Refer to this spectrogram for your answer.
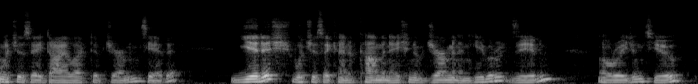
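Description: A man, middle-aged, giving a playful, animated recorded lecture, reading out word lists with jokes along the way. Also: fairly low pitch, breathy edge. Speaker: teacher.

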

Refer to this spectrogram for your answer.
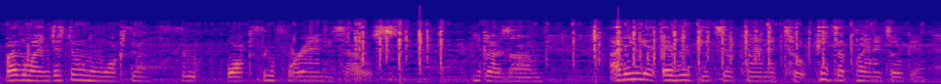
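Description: A woman's voice: medium pitch, fairly even intonation, moderate pace, noisy background. A young woman giving rambling, casual commentary while playing a video game, wandering into chatty asides. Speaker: gamer. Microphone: camera filming a TV screen. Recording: dull lo-fi home video with game music. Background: game music.

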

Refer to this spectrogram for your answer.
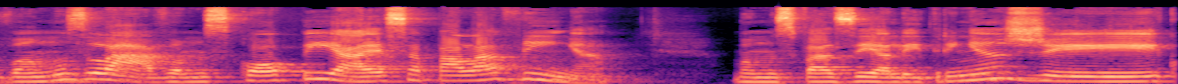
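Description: A woman teaching a remote handwriting lesson to preschool children, guiding each letter stroke in a slow, sing-song teacher voice full of diminutives. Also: mid-range voice. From Brazil.

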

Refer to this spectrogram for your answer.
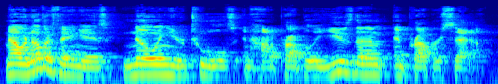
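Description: A man's voice: medium pitch, moderate pace. A man in his thirties giving practical shop tips in a casual how-to style, with joking asides. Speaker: woodworking channel host. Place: home woodworking shop, indoors. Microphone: camera-mounted, filmed at arm's length and from a tripod. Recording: echoey shop room.

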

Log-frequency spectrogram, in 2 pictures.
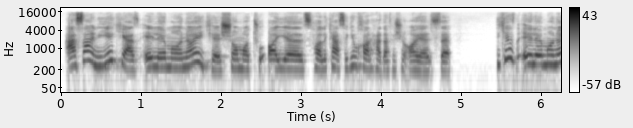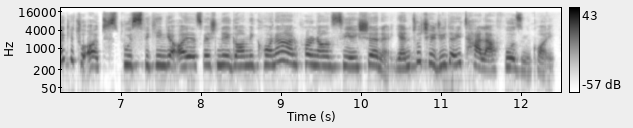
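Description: A woman with a high, bright-sounding voice leads an online lesson, speaking to her students as an English teacher. Her pitch swings widely as she explains and quizzes them, keeping the delivery animated. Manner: lively, explains with questions to students.

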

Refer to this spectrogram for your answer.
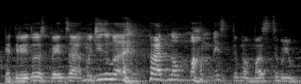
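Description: A young man with a Mexican accent, livestreaming a game and chatting loosely with his viewers in slang. His voice sits a little high and sounds bright and forward. Faint game music plays under him. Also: lively intonation, normal speed. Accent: Mexican Spanish. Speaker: gaming streamer. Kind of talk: casual livestream chat while gaming.

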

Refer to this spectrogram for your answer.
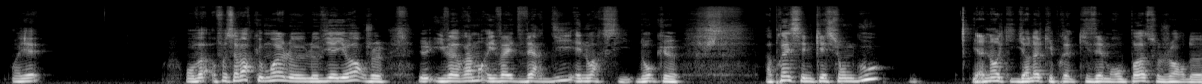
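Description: A man with a northern French Ch'ti accent talks viewers through a miniature painting tutorial. He rambles and restarts often but stays friendly and direct. His voice is mellow and a little husky. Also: medium pitch. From northern France. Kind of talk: casual spoken painting tutorial.

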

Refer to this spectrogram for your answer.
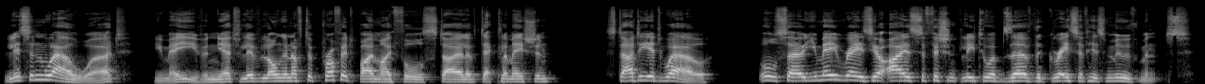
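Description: A man voicing a haughty male alien emperor who speaks in a slow, commanding manner. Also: on the high side, lively intonation, fairly bright tone, voice pushed up. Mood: imperious. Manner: haughty, commanding, drawn-out delivery.

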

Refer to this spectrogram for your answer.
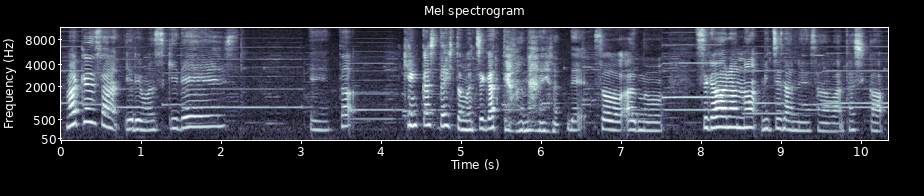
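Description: くすくす笑う高い声の若い女性配信者. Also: female voice, a little high, measured pace, soft background music. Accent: mixed Kansai and Kanto intonation. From Japan. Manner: giggly, chatty, reads out comments and teases viewers. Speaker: streamer reading chat comments. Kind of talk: casual live-stream chat.

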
